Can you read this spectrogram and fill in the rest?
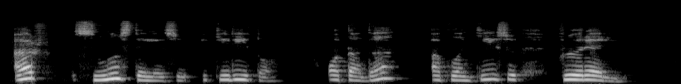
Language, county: Lithuanian, Alytus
